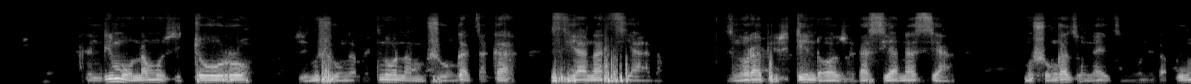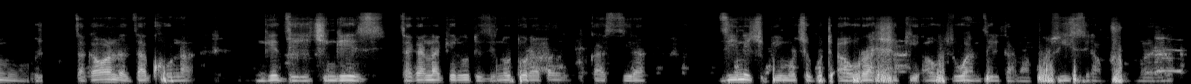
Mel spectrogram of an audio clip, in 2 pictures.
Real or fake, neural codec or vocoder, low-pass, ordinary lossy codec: real; none; 10.8 kHz; Opus, 16 kbps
